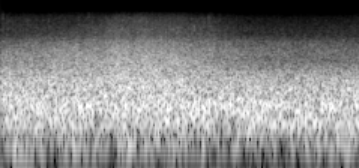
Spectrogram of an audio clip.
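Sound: sea waves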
